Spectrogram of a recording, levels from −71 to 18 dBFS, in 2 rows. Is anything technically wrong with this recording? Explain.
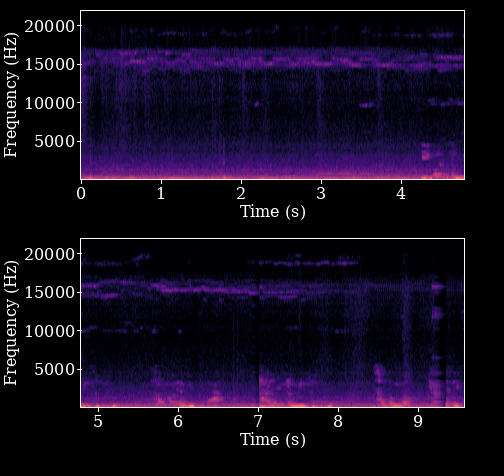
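Yes, two kinds of fault are audible.

Chunks out of order at 2.60–2.77 s and 6.57–6.74 s: a 43 ms block plays three chunks late, so the sound jumbles. The waveform shows three abrupt discontinuities, and the spectrogram shows vertical broadband lines at each join.

Lost LE Audio frames at 6.93–7.02 s (90 ms) and 9.21–9.35 s (about 140 ms): the LC3 decoder repeats the last spectrum with random signs and fades it, so tones smear into noise. On the spectrogram, harmonics blur into a hazy band that thins toward silence.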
